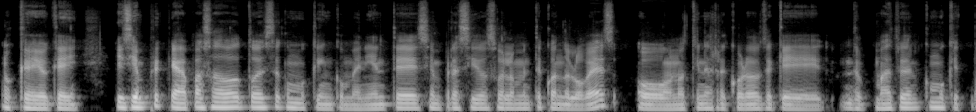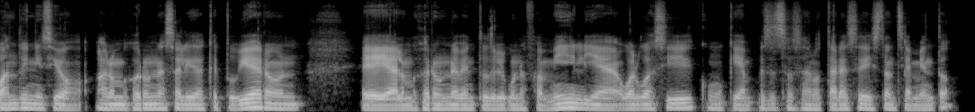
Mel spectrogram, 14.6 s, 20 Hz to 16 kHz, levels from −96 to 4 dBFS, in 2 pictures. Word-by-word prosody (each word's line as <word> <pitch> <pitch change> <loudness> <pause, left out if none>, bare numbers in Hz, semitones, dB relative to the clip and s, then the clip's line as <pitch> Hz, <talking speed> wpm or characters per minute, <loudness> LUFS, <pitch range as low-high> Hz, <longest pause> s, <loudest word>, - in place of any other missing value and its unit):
Okey, 120 -4 +3
okey. 105 0 +3 0.2
Y, 130 - +4
¿siempre 130 0 +5
que 135 - +4
ha 115 - +4
pasado 130 +1 +4
todo 130 -2 +4
eso 130 +2 -1
como 120 -3 -1
que 110 - -5
inconveniente 100 +3 0
siempre 115 +1 -3
ha - - -6
sido 115 -1 -1
solamente 110 -1 -2
cuando 110 -3 0
lo 95 - +2
ves 130 +11 +2
o 95 -3 +3
no 100 +1 -1
tienes 110 0 -3
recuerdos 105 0 0
de 110 - -3
que 90 -3 -1
de 110 -3 -5
más 110 0 0
bien 120 -1 +2
como 125 0 -2
que, 115 -3 -7
¿cuándo 110 +4 -1
inició? 100 -4 -2
A 105 - -2
lo 105 - +2
mejor 100 +1 -1
una 105 0 0
salida 100 -1 0
que - - -7
tuvieron, 105 -1 +1 0.4
eh, 90 -1 +5
a 90 - +5
lo 90 - -1
mejor 95 +2 -3
un 95 0 -1
evento 95 +1 -2
de 95 - -2
alguna 95 0 -3
familia 100 0 0
o 100 - 0
algo 100 +1 0
así, 115 +4 -2
como 105 -3 -8
que, - - -4
¿ya 95 - -1
empezaste 100 0 -8
a 100 - -2
notar 95 +1 -3
ese 100 +2 -4
distanciamiento? 95 -2 -4
105 Hz, 240 wpm, -25 LUFS, 100-115 Hz, 0.4 s, siempre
